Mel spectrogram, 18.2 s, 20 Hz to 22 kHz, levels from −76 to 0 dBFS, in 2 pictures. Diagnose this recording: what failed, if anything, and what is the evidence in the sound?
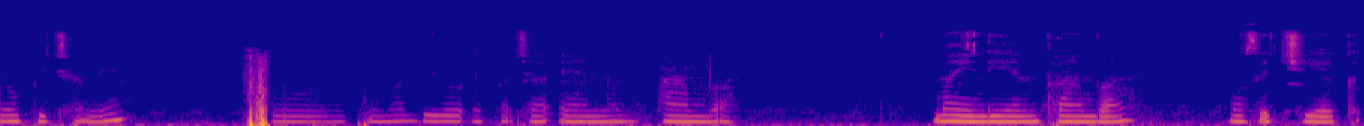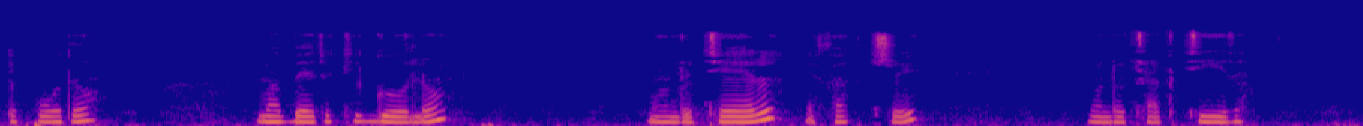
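Codec stage: heavy WMA compression throughout, with washy, ringing speech, hiss that breathes with the signal, and nothing above 10.6 kHz, likely a low bitrate near 24 kbps.

Codec stage: pre-echo from 16.98 to 17.03 s, a 50 ms hiss before a smeared attack, as block-wide quantisation noise fills the preceding quiet.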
